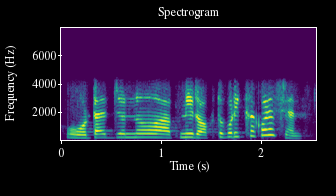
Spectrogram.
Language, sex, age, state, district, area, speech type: Bengali, female, 45-60, West Bengal, Nadia, rural, conversation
